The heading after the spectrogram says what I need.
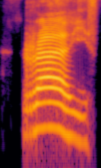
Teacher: Es una palabra aguda, muy bien, porque se pronuncia fuerte en la última sílaba.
